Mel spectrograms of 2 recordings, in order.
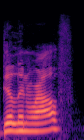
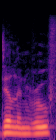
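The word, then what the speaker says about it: Dylann Roof: Anybody remember the story of Dylan Ralph? It's pronounced Dylan Roof.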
